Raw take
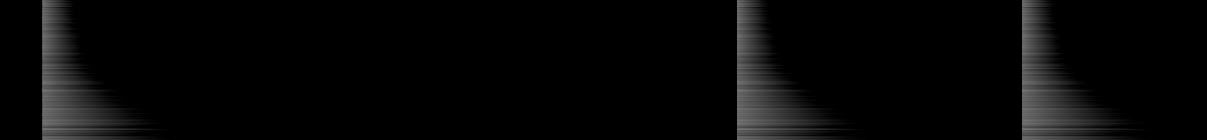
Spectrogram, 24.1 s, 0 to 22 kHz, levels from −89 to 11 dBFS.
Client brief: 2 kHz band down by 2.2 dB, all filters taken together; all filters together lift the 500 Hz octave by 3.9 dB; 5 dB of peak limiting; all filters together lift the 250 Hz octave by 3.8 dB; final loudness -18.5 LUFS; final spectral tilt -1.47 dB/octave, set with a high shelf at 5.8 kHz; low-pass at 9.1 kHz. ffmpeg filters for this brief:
-af "lowpass=9100,equalizer=f=250:t=o:g=4,equalizer=f=500:t=o:g=4,equalizer=f=2000:t=o:g=-4.5,highshelf=f=5800:g=8.5,volume=7.5,alimiter=limit=0.531:level=0:latency=1"

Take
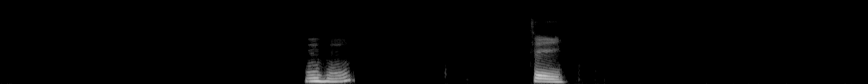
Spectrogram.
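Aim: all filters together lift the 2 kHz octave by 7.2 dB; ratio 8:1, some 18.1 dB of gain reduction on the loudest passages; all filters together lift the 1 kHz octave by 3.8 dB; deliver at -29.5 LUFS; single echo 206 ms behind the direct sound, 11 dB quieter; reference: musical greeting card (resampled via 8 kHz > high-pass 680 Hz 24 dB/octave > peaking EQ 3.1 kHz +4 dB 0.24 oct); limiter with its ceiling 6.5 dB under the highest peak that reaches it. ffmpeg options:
-af "equalizer=f=1000:t=o:g=5.5,equalizer=f=2000:t=o:g=7,acompressor=threshold=0.0251:ratio=8,alimiter=level_in=1.41:limit=0.0631:level=0:latency=1,volume=0.708,aecho=1:1:206:0.282,aresample=8000,aresample=44100,highpass=f=680:w=0.5412,highpass=f=680:w=1.3066,equalizer=f=3100:t=o:w=0.24:g=4,volume=15"

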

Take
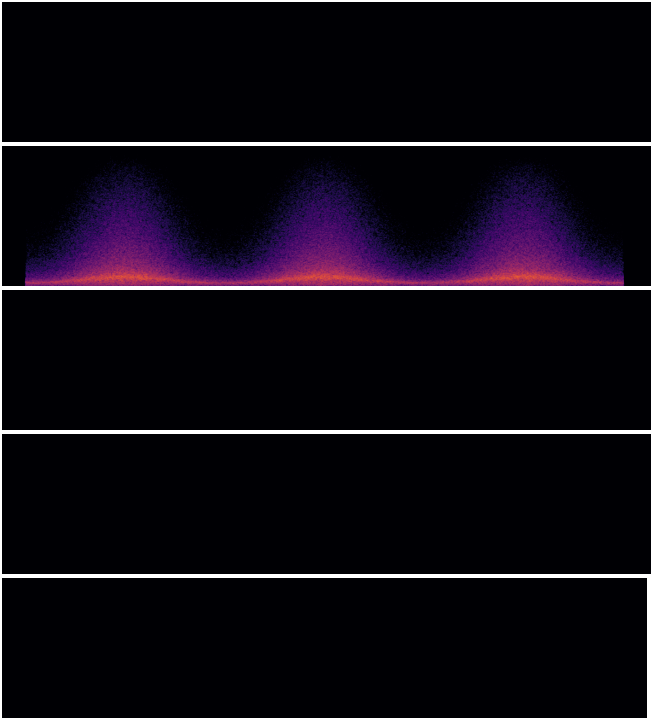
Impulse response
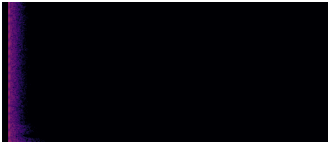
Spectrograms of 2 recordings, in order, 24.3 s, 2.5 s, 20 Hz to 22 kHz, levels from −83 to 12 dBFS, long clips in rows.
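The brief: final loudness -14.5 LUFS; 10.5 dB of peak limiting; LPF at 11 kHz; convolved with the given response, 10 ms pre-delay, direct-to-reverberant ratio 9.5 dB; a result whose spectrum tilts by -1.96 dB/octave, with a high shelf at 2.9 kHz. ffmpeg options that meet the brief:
-filter_complex "[0:a]lowpass=11000,highshelf=f=2900:g=5.5,alimiter=limit=0.0891:level=0:latency=1,asplit=2[s0][s1];[1:a]atrim=start_sample=2205,adelay=10[s2];[s1][s2]afir=irnorm=-1:irlink=0,volume=0.282[s3];[s0][s3]amix=inputs=2:normalize=0,volume=6.68"

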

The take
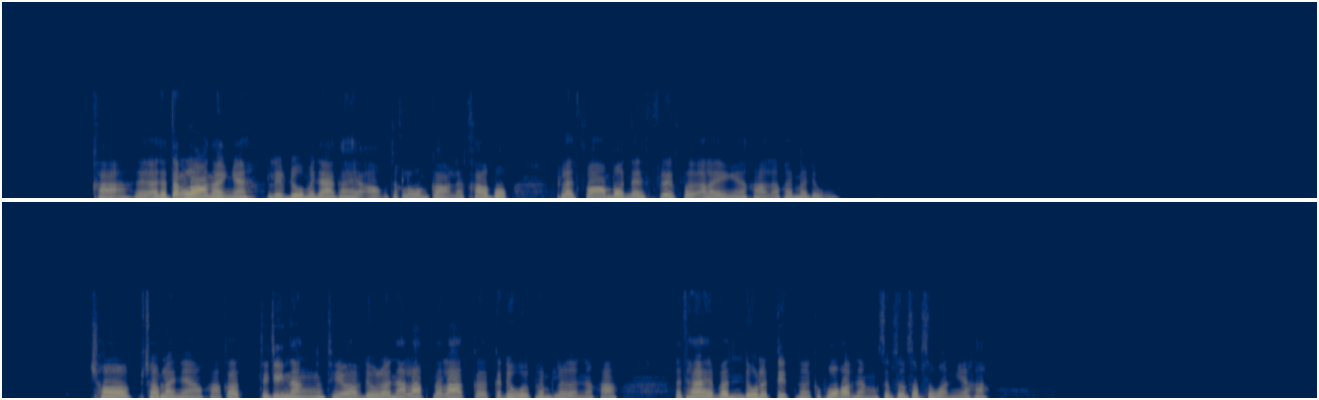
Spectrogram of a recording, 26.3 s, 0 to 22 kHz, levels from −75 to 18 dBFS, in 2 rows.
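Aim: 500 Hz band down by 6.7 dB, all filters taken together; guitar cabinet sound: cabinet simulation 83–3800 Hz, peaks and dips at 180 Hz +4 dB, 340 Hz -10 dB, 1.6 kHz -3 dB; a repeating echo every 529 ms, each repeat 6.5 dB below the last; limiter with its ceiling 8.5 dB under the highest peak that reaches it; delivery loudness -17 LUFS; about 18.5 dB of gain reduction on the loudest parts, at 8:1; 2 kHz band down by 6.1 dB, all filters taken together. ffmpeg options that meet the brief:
-af "equalizer=f=500:t=o:g=-7,equalizer=f=2000:t=o:g=-5,acompressor=threshold=0.00891:ratio=8,alimiter=level_in=5.62:limit=0.0631:level=0:latency=1,volume=0.178,highpass=83,equalizer=f=180:t=q:w=4:g=4,equalizer=f=340:t=q:w=4:g=-10,equalizer=f=1600:t=q:w=4:g=-3,lowpass=f=3800:w=0.5412,lowpass=f=3800:w=1.3066,aecho=1:1:529|1058|1587|2116|2645|3174:0.473|0.222|0.105|0.0491|0.0231|0.0109,volume=29.9"

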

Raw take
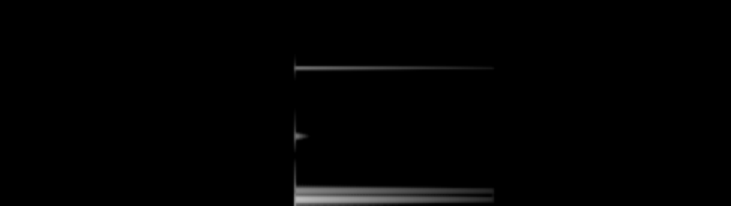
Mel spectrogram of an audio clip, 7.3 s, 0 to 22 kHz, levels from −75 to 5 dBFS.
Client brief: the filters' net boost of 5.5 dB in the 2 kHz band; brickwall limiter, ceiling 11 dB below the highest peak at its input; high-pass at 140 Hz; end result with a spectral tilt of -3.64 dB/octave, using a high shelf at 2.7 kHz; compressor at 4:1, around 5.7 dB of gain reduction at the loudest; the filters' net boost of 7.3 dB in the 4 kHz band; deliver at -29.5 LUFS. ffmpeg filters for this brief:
-af "highpass=140,equalizer=f=2000:t=o:g=7,highshelf=f=2700:g=5.5,equalizer=f=4000:t=o:g=4.5,acompressor=threshold=0.0562:ratio=4,volume=1.78,alimiter=limit=0.0944:level=0:latency=1"

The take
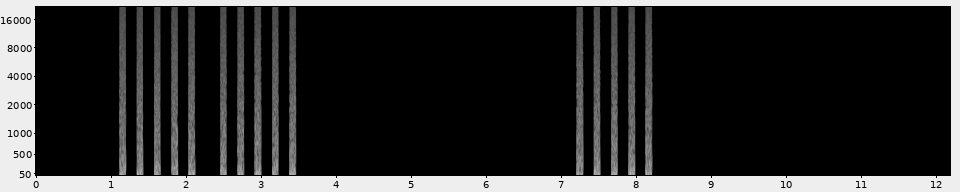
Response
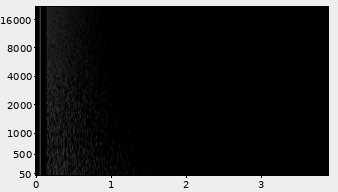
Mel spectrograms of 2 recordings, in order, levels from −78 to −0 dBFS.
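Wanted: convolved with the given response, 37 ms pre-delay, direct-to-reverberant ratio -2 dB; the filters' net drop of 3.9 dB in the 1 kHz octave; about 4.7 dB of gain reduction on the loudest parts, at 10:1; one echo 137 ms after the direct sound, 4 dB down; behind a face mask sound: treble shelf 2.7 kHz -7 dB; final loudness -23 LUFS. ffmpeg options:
-filter_complex "[0:a]equalizer=f=1000:t=o:g=-4,acompressor=threshold=0.0447:ratio=10,aecho=1:1:137:0.631,asplit=2[s0][s1];[1:a]atrim=start_sample=2205,adelay=37[s2];[s1][s2]afir=irnorm=-1:irlink=0,volume=1.26[s3];[s0][s3]amix=inputs=2:normalize=0,highshelf=f=2700:g=-7,volume=3.35"

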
